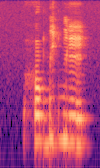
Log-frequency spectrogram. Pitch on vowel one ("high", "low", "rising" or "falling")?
low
